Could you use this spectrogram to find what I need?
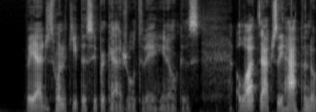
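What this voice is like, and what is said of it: Usual voice. Nothing is said of it.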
